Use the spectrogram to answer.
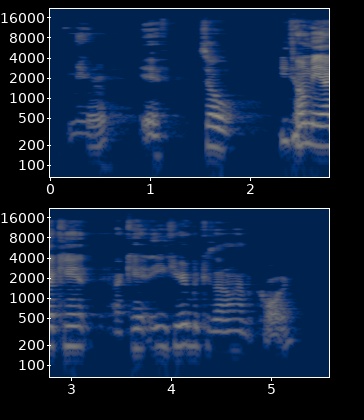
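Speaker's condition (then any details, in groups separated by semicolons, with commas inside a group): Cerebral palsy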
